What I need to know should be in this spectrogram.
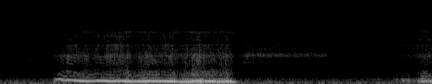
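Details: Basset hound dog snoring: a single long, low, rumbling snore of about two seconds, dropping slightly in pitch, then quiet breathing.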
